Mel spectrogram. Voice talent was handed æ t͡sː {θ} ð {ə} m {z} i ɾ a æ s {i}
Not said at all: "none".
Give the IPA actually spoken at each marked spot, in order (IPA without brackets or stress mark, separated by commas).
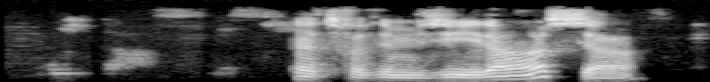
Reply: χ, ə, z, æ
